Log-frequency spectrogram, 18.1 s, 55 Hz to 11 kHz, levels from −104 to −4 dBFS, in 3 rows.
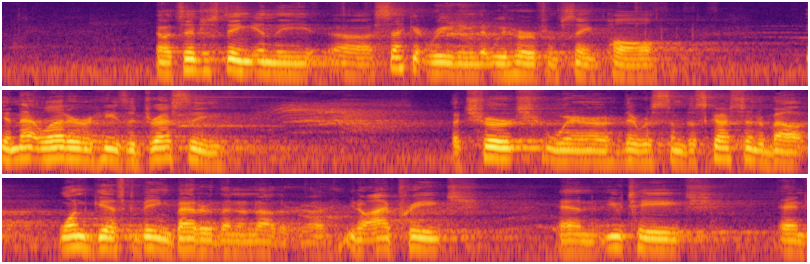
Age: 60-79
